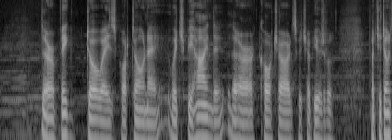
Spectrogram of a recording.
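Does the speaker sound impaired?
Yes: Parkinson's; progressive, expected to get tougher, affects making steady non-wobbly lines; nearly 70, increasing difficulty with work, relies more on collaboration.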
